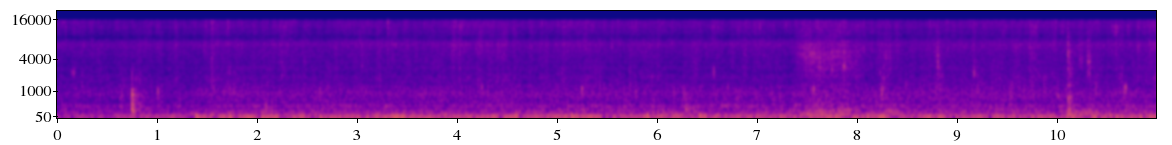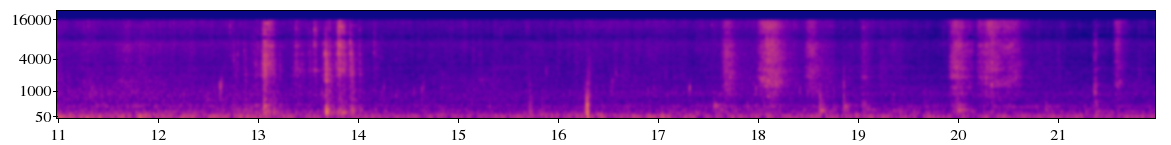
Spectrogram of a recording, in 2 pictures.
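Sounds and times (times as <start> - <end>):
pot boiling and bubbling: 0.0 - 21.9.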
